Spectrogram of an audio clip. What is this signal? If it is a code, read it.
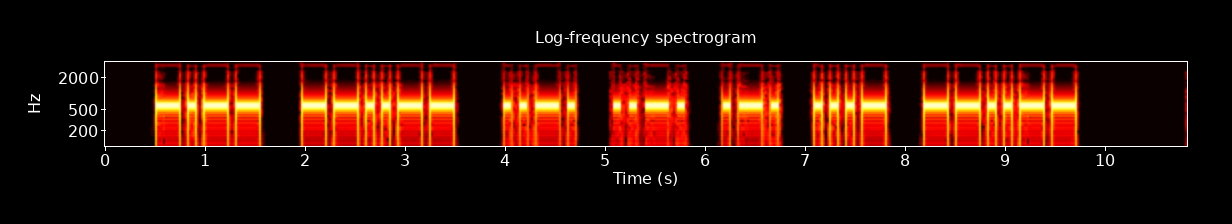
Morse code, heard as a keyed tone, about 15 wpm, spaced as for 12 wpm, 600 Hz. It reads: Y,FFRV,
